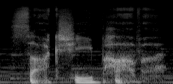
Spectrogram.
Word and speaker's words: sakshi bhava: what the ancient texts call sakshi bhava pronounced sakshi pava which means the witness consciousness.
